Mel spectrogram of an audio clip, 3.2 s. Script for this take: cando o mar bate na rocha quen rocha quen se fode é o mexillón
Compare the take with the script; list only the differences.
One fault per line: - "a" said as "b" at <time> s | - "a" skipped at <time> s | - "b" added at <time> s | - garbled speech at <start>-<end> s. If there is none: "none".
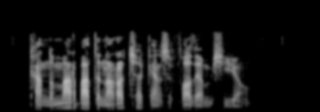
- "rocha quen" skipped at 1.6 s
